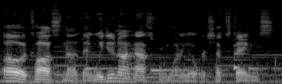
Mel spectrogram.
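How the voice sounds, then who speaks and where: A man reading out the lines of a polite, devout elderly villager in a video game, haltingly and with stumbles. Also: deep voice, expressive. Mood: solemn, devout. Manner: halting read-aloud, stumbling over words. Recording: game music behind the voice.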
